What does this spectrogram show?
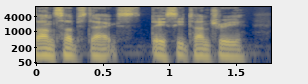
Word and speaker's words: Tunteri: Stacy Tantry. Spelled not like you would expect. How do you spell? Terry. Tu n T E R I. Pronounced tantry.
